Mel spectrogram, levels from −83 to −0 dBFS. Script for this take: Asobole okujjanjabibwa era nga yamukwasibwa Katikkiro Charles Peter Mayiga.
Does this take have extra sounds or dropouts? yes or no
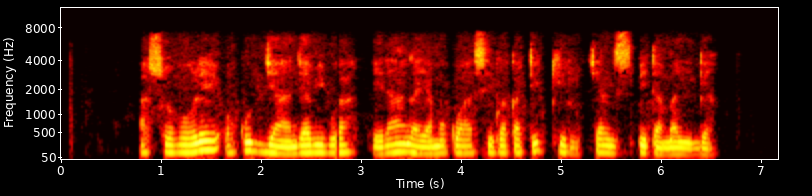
yes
